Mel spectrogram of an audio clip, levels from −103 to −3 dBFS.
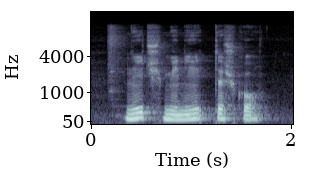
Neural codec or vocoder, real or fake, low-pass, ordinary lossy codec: none; real; 10.8 kHz; none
